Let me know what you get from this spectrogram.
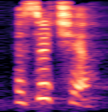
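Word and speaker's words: ἡσυχία: It is speaking of the wife, and the word being used is not this word, but phonetically it looks like this. Hesutia.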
